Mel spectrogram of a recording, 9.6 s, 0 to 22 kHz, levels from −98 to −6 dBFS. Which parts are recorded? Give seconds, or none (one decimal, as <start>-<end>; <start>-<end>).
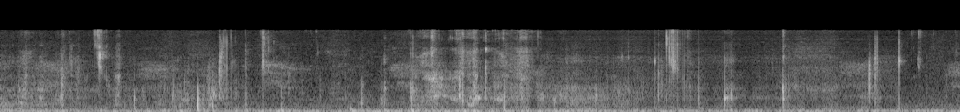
0.0-5.1; 9.0-9.6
